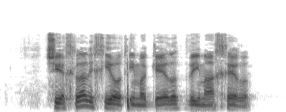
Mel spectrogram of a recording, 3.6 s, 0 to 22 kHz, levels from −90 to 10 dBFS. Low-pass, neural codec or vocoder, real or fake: 7.2 kHz; none; real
